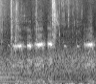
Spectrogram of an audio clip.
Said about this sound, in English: And a bunch of tiny frogs.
